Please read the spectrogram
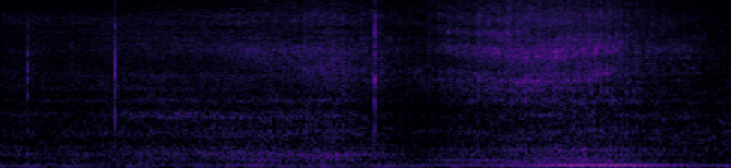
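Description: A motor vehicle passing on a street: an engine rumble and road noise that grow louder, peak about five seconds in, then fade.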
